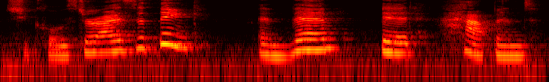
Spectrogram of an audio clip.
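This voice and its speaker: Female children's story reader, high voice, highly animated, expressive, addressing young listeners. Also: slow pace. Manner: expressive, asks the listeners questions. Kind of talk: read-aloud storytelling with asides to children.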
